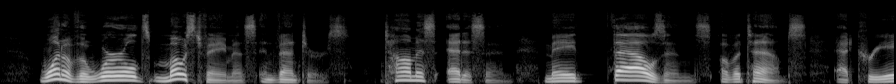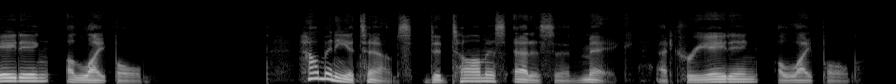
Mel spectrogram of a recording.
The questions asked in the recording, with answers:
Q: How many attempts did Thomas Edison make at creating a light bulb?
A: Thomas Edison made thousands of attempts at creating a light bulb.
